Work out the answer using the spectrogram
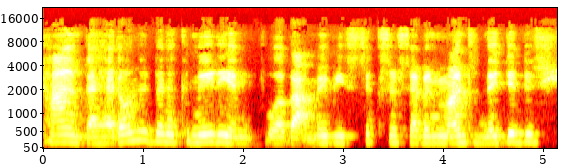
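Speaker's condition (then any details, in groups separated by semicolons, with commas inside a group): Cerebral palsy; affects body movements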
